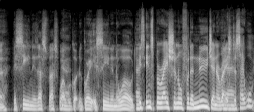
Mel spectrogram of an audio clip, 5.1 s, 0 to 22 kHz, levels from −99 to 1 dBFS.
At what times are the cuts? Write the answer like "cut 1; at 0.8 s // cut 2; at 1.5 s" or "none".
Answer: cut 1; at 2.7 s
